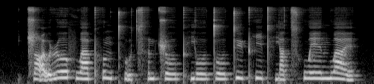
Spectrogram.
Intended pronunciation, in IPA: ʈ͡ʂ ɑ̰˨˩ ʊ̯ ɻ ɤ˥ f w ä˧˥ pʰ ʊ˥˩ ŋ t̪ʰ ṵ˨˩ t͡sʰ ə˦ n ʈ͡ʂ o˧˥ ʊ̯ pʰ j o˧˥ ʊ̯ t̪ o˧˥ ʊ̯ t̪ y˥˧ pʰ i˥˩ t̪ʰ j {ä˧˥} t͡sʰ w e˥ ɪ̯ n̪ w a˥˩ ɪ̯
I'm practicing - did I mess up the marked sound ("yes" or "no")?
yes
